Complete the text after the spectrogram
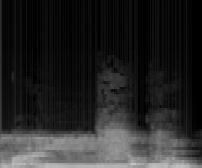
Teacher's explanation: دیکھیں جیسے میں یقول، نون ساکن ہے، اب من الگ کلمہ ہے، یقول الگ کلمہ ہے، نون آخر میں ہے، بعد میں یا آ گئی، نون کو یا کیا، یا کا یا میں ادغام کر دیا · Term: ادغام با غنہ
